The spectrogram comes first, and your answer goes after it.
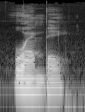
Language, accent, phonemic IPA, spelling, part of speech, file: English, US, /ˈɹʌmb(ə)l/, rumble, noun / verb / interjection, En-us-rumble.ogg
- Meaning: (noun) 1. A low, heavy, continuous sound, such as that of thunder or a hungry stomach 2. A street fight or brawl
